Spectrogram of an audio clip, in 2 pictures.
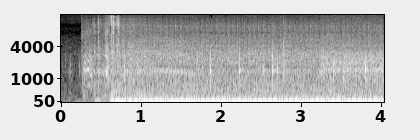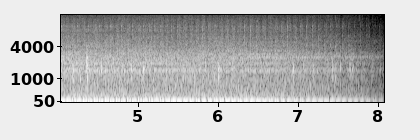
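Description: Motorcycle engine started up, catching about half a second in and then idling steadily with an even low pulse, fading out near the end.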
